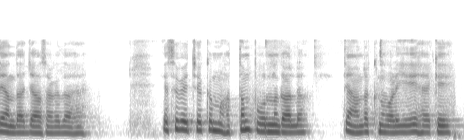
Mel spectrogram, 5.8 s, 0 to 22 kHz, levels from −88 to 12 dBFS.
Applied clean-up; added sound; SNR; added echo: neural mask model Resemble Enhance denoiser.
